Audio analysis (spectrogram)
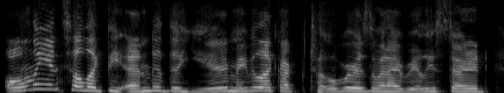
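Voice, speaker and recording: Young female guest, high voice, chatty and hedging, dry close sound. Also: fast talker, dry recording. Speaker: streamer guest. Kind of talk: casual interview chat.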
